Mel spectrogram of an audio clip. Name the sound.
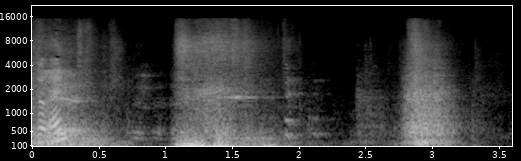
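door opening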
